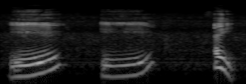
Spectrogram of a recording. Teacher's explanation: ಕಂಠ ತಾಲು ಅಂದ್ರೆ ಕಂಠ ಮತ್ತು ದವಡೆಯಿಂದ ಉಚ್ಚಾರವಾಗುವಂತಹ ಅಕ್ಷರಗಳು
